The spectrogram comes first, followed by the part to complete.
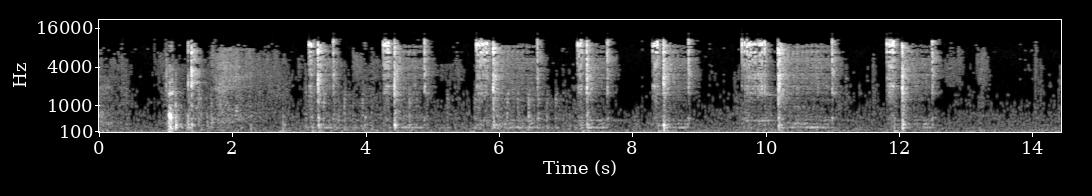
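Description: A rotary telephone dial being pulled round and whirring back, about seven times in a row every second or so, as a telephone number is dialled. A couple of sharp clicks come just before the dialling.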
